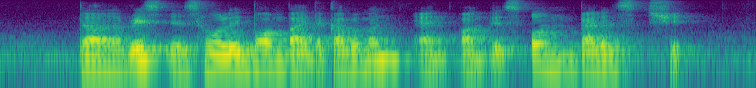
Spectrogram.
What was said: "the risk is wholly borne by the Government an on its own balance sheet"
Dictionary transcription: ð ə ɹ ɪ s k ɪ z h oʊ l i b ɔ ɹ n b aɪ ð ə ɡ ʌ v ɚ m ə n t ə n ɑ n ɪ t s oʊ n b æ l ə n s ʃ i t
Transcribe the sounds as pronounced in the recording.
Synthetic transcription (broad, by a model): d ə ɹ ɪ s ɪ s h oʊ l i b ɔ n b aɪ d ə ɡ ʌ v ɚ m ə n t ə n ɑ n ɪ t s oʊ n b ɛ l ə n s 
